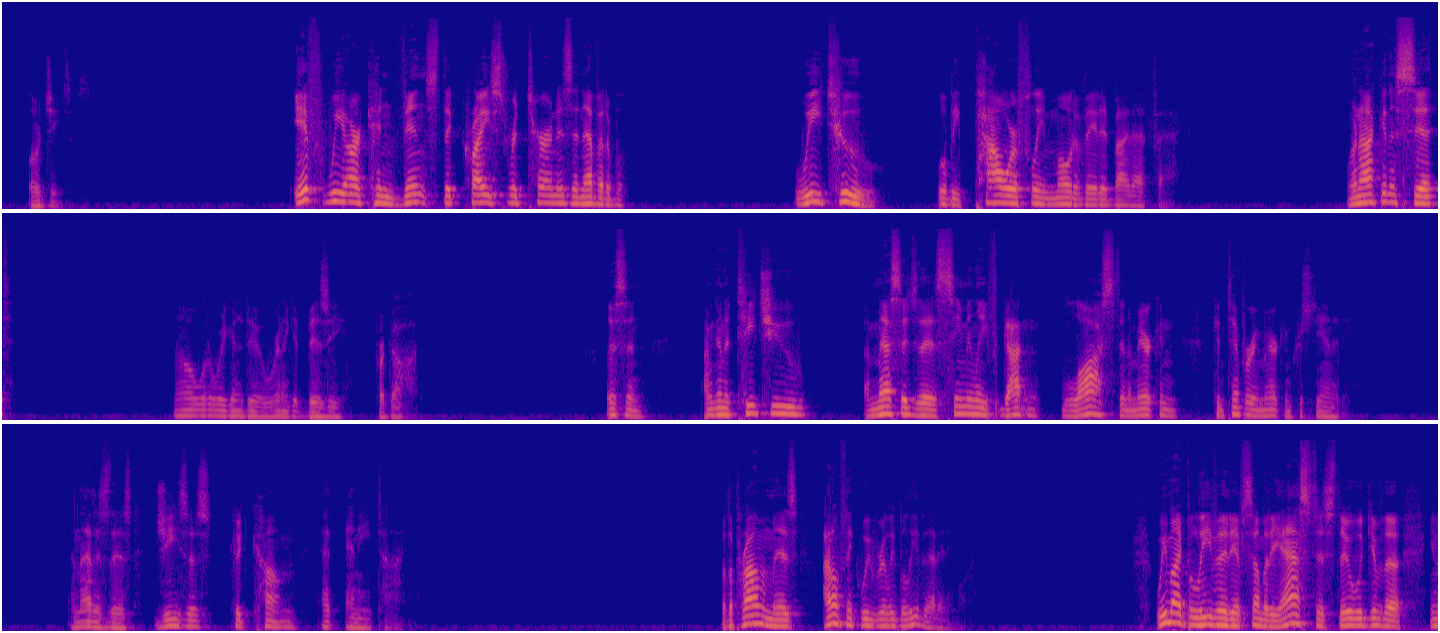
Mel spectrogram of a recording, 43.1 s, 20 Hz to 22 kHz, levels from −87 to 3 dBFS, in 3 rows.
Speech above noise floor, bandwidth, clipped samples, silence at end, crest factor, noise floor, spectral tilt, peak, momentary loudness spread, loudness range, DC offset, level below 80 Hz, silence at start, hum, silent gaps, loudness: 40 dB; 16 kHz; under 0.1%; 0 s; 20 dB; -76 dBFS; -6 dB/octave; -18 dBFS; 18 LU; 12 LU; under 0.1%; -64 dBFS; 0.25 s; none; none; -36 LUFS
